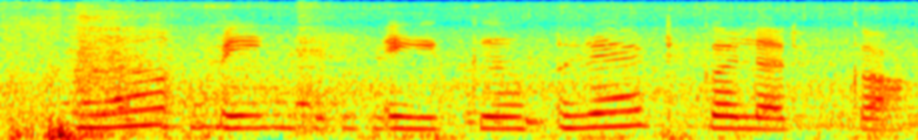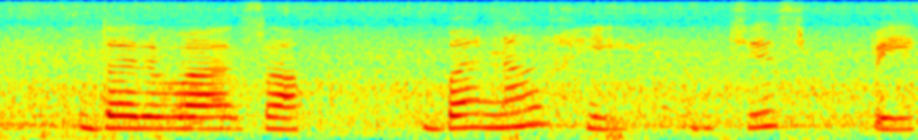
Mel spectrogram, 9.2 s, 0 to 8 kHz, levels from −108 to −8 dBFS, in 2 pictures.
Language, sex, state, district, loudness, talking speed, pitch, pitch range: Hindi, female, Madhya Pradesh, Dhar, -19 LUFS, 65 wpm, 265 Hz, 255-290 Hz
